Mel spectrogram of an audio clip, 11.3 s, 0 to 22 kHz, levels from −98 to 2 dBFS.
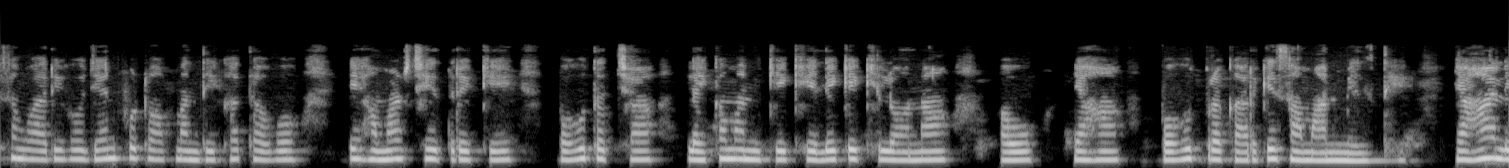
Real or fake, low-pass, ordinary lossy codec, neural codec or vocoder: real; 7.2 kHz; none; none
